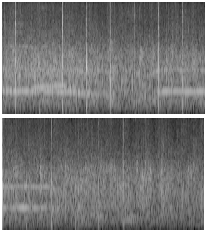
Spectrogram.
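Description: An audience at the Penn State Lehigh Valley commencement ceremony applauds steadily, with dense, continuous clapping from a large crowd and a few sharper individual claps standing out, and faint tonal sounds drifting beneath.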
